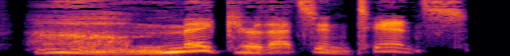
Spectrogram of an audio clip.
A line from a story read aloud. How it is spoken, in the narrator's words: I groaned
